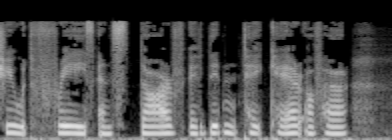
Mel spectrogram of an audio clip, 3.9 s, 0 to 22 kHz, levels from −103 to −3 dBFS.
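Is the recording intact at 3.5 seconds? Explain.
No. At 3.5 seconds, as throughout the speech, there is plainly audible MP3 compression damage, likely from a low bitrate near 64 kbps. Starved of bits, the encoder truncates the treble and toggles weak frequency lines frame to frame, giving a watery, swirly sound with chirpy sibilants. Plain low-pass filtering would sound dull but steady, without that flicker.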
